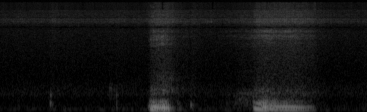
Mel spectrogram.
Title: Mr snores-a-lot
